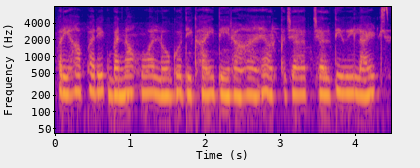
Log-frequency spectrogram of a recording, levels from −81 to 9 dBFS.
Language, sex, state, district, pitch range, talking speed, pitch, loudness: Hindi, female, Chhattisgarh, Raigarh, 205-220 Hz, 225 wpm, 215 Hz, -16 LUFS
